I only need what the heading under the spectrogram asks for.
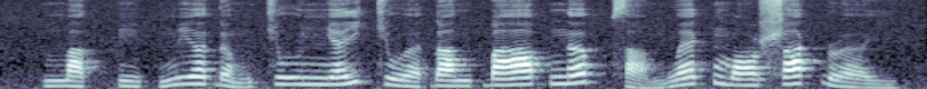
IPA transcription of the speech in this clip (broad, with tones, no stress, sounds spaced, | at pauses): m a˨˩ t̚ ʔ i˨˩ p̚ m i˧ ə̯ ɗ ə˨˩˨ m c u˧ ɲ ɛ˧˥ j c u˨˩ ə̯ ɗ a˧ n ɓ aː˦˥ p̚ n əː˦˥ p̚ s a˨˩˨ m w ɛ˦˥ k̚ m ɔ˧ ʂ a˦˥ k̚ ɹ ə˨˩ j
